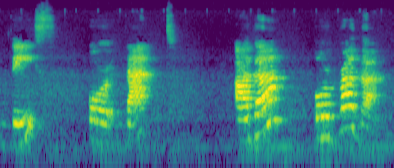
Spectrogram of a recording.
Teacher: your vocal cords if you put a hand on your throat you will notice that you will feel a vibration a bit like a bee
